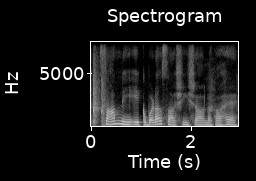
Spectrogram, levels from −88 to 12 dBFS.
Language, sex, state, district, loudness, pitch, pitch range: Hindi, male, Himachal Pradesh, Shimla, -15 LUFS, 225 Hz, 205-250 Hz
